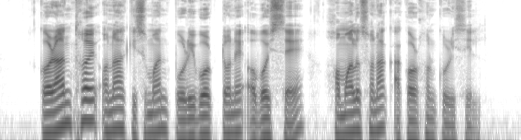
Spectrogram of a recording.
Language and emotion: Assamese, neutral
